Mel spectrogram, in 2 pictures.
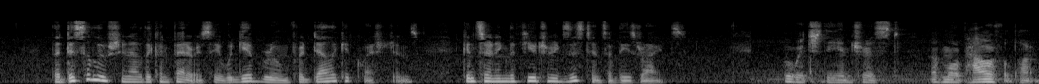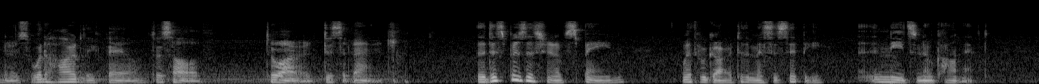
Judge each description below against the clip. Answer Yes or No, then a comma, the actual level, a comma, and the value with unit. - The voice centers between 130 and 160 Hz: No, low, 110 Hz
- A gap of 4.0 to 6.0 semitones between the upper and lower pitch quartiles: Yes, wide, 5.5 semitones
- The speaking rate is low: Yes, slow, 130 wpm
